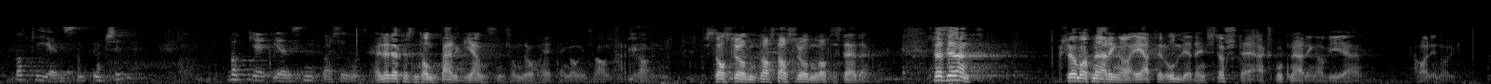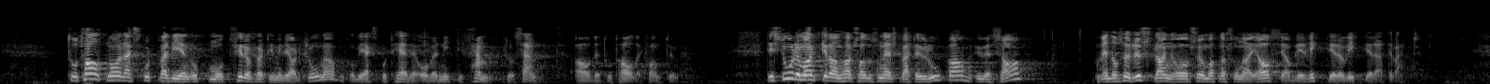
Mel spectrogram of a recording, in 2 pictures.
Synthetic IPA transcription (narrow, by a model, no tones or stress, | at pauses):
bɑkːəjɛnsn̩ʉnʃʏl | bɑkːəjɛnsn̩ʋɑsəɡuɛ̰lːəɾɛpɾəsnt̪ʰɑnt̪̚bæɾɡjɛnsn̩sɔmd̪oːhæɪt̪ɛŋɡɑ̰ŋːɪsɑ̰ːlnhæ̰ːɾd̪ɑ̰ | st̪ɑːt̪sɾoːd̪n̩d̪ɑst̪ɑːt̪sɾoːd̪n̩ʋɑʈʰɪlst̪eːd̪ə̰ | pʰɾɛsɪd̪ɛnt̪ | ʃøːmɑʈ̪næːɾɪŋɑɛɛt̪ːəɾʊljəd̪ɛnst̪œʂʈəɛ̰kspɔʈnæ̰ːɾɪ̰ŋɑ̰ʋɪ̰ | hɑ̰ːɾɪ̰nɔ̰ɾɡə | t̪ʰʊt̪ʰɑːlt̪nɔːɾɛkspɔʈːʋæɖiːənʊpːmʊt̪fiːɾɔfœʈːɪmɪlɪɑɖkʰɾuːnəɔʋɪɛkspɔʈʰeːɾəoːʋəɾɳɪt̪ːɪfɛmpʰɾʊsɛnt̪ | ɑʋd̪ɛt̪ʰʊt̪ʰɑːlʔə̰kʰʋɑ̰nt̪ʉ̰mə | d̪̥ɪst̪uːɾəmɑɾkəd̪ɑnəhɑʈʰɾɑd̪ɪʂʊnɛlt̪ʋæʈːœʉɾuːpɑʉːɛsɑː | mɛnɔs̬ɔɾʉslɑnɔʂøːmɑt̪nɑʂuːnɑɪɑːsɪɑblɪːɾʋɪk̚t̪ɪəɾəɔʋɪk̚t̪ɪəɾə̰ɛt̪ə̰ʋæ̰ʈː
